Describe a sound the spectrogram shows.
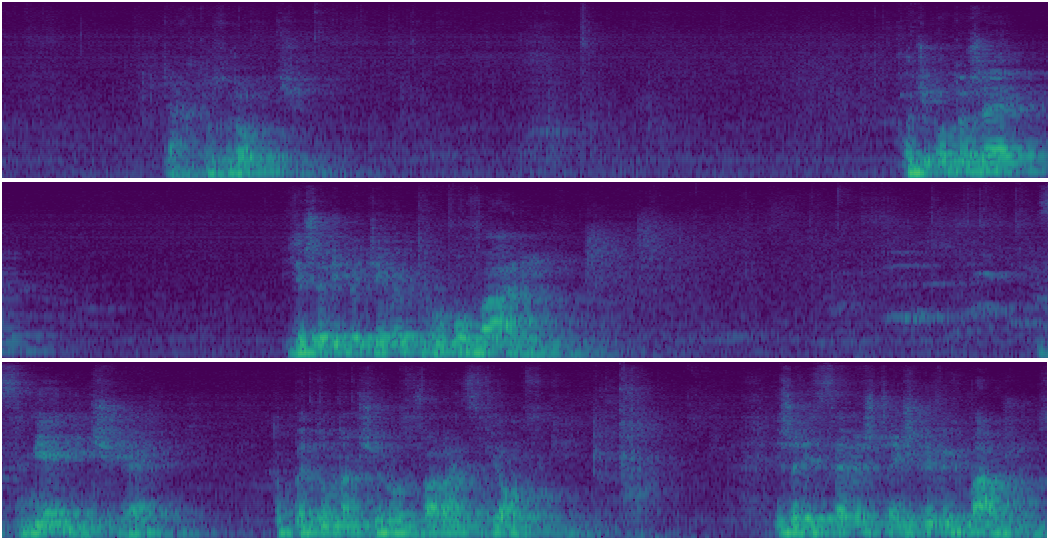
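A man speaks with animation into a microphone in a large echoing hall, with pauses between phrases.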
